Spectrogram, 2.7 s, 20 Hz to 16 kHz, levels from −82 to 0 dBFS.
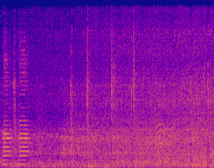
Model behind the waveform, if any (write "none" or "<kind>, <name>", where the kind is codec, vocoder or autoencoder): vocoder, BigVGAN v2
